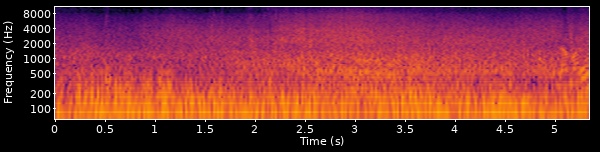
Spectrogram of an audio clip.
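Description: Ocean waves washing onto a beach during surfcasting, a loud constant roar of surf mixed with heavy wind buffeting the microphone, close and unbroken.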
